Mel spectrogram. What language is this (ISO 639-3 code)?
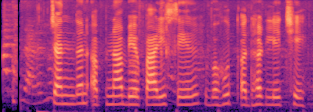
mag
